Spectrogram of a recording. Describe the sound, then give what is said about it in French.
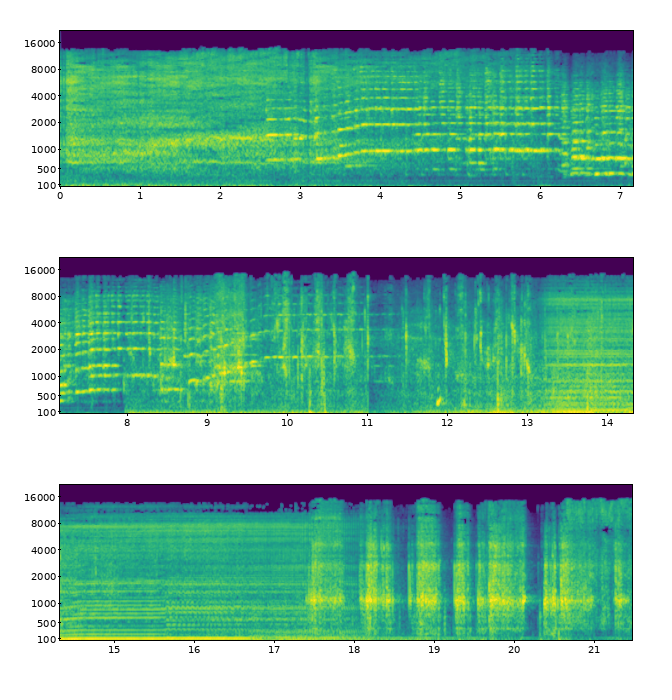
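A run of grating sounds in turn: shrill chalk screeching on a board and a first-year beginner's scratchy, wavering violin, then a long creaking door, followed by wet, clicking chewing and sucking through a straw in a nearly empty glass. No talking throughout. “Alors, vous aurez reconnu successivement craie sur tableau, violon débutant, hein, première année, on espère pour lui, porte qui grince, mastication, aspiration à la paille dans un verre presque vide.”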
